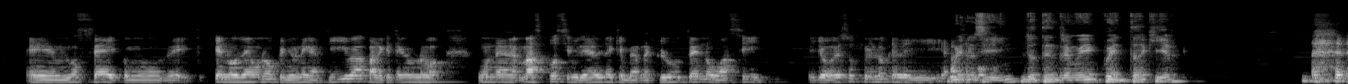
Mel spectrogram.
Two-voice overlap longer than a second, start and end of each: none

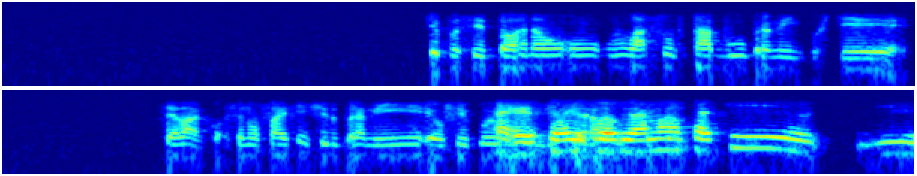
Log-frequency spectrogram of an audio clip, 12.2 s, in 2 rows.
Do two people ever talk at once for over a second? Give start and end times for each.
9.4-10.7

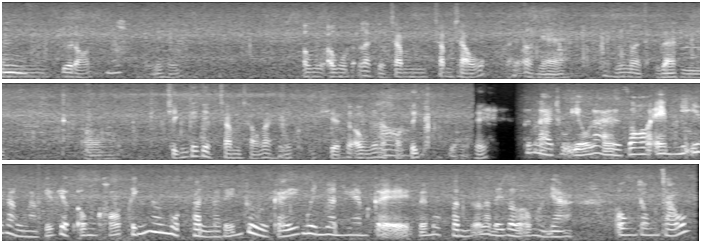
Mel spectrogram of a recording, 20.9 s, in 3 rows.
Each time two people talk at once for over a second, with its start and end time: none

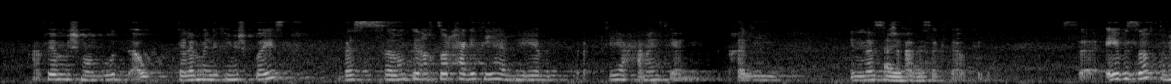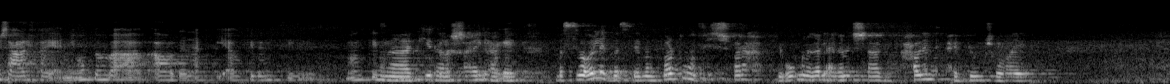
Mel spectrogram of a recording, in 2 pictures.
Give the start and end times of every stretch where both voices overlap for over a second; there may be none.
15.5-16.9

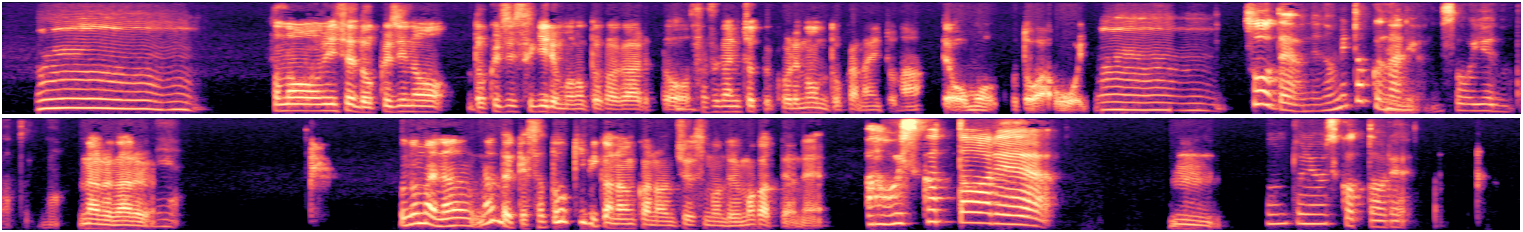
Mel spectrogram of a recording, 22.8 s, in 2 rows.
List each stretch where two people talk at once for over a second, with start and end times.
none

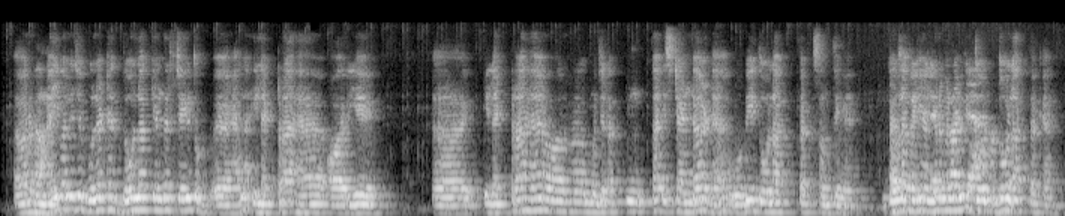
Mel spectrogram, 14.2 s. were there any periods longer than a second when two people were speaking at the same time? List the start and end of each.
11.9-13.3

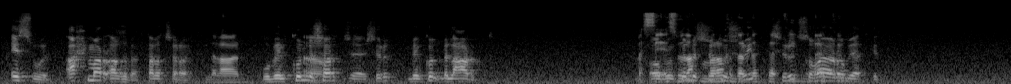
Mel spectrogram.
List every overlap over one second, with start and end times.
6.5-8.5

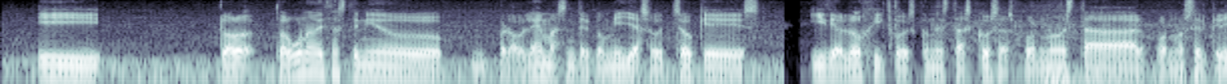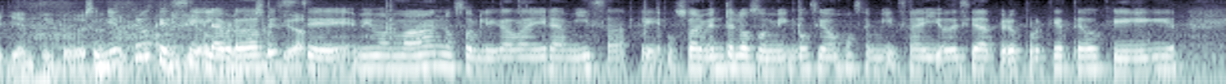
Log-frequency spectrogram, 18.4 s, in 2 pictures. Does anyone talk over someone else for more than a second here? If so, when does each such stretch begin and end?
9.9-11.5

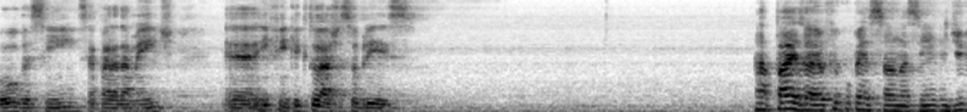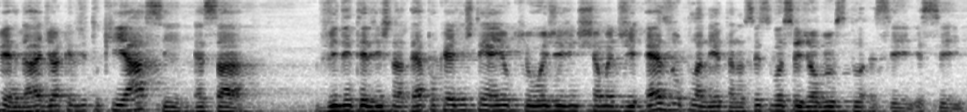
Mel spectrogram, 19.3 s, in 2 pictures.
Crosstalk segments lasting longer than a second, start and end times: none

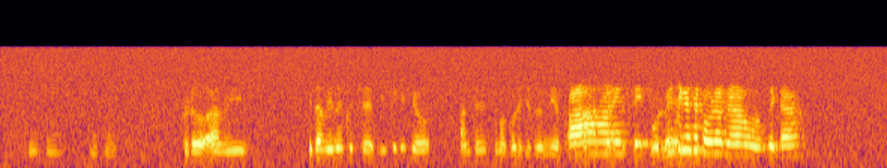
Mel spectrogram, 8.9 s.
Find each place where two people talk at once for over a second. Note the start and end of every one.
5.7-6.9

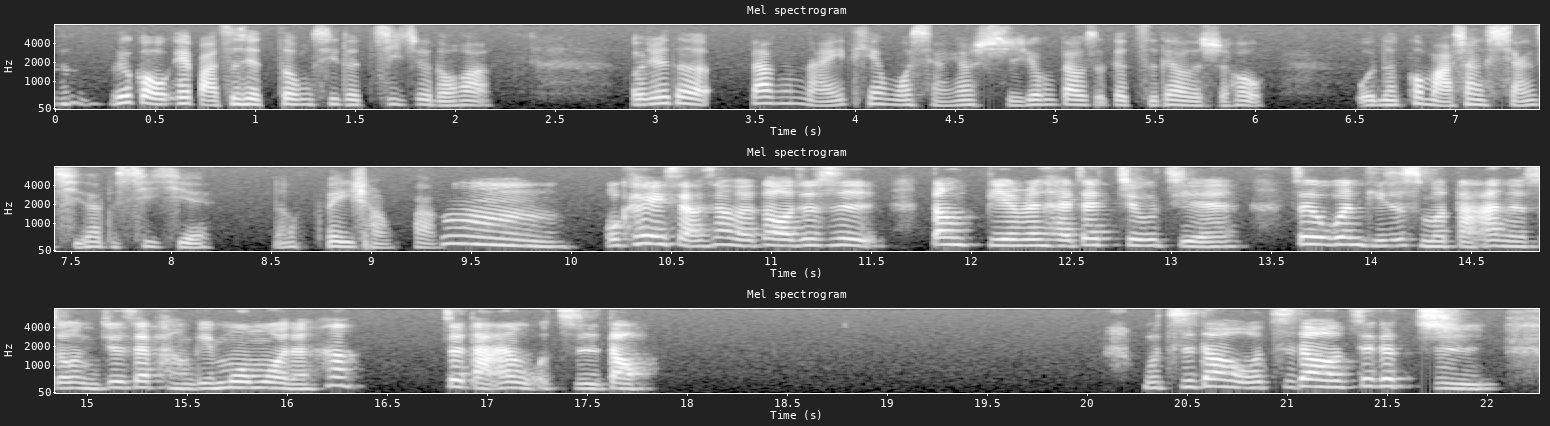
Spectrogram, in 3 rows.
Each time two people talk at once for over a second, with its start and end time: none

